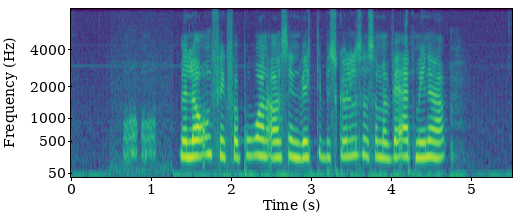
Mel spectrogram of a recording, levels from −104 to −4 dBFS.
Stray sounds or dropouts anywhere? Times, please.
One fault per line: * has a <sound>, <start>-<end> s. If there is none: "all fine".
* has a laugh, 0.6-1.1 s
